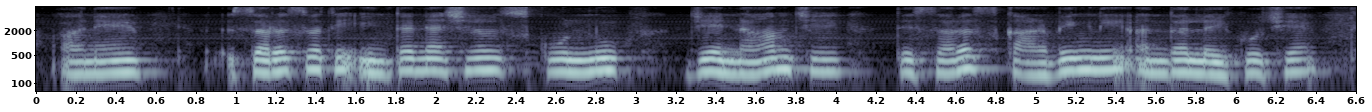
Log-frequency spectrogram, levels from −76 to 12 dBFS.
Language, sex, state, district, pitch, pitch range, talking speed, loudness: Gujarati, female, Gujarat, Valsad, 195 Hz, 185-210 Hz, 125 wpm, -15 LUFS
